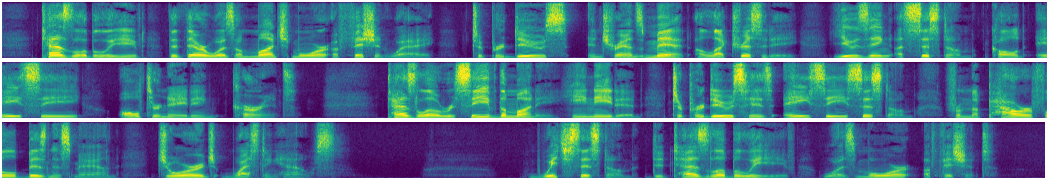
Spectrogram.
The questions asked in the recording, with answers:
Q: Which system did Tesla believe was more efficient?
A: Tesla believed that AC was more efficient.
